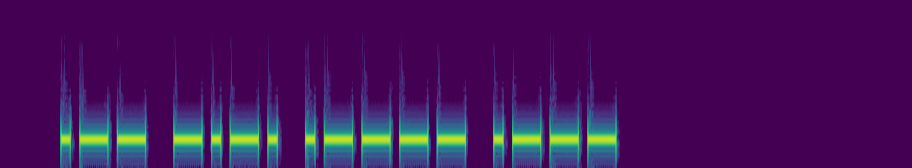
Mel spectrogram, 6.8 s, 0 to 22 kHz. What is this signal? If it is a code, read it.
Morse code, heard as a keyed tone, about 17 wpm, 700 Hz. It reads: WC1J
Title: USA Call Signs - 4 Characters - Repeated 3x - 17wpm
